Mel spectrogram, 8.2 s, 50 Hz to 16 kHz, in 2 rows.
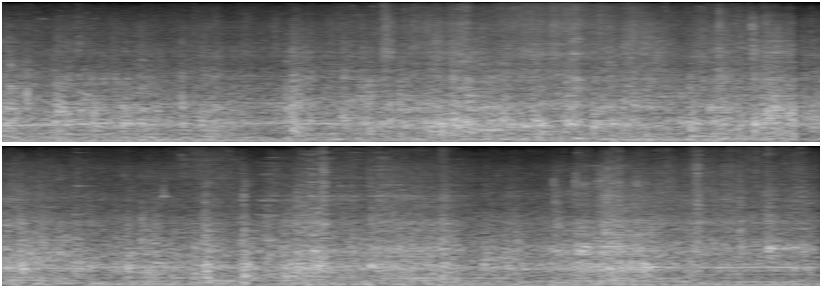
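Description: Caterpillar 329E hydraulic excavator's diesel engine running steadily while its demolition jaw crunches through concrete-block walls, with irregular knocks and clatter of breaking and falling rubble throughout.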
